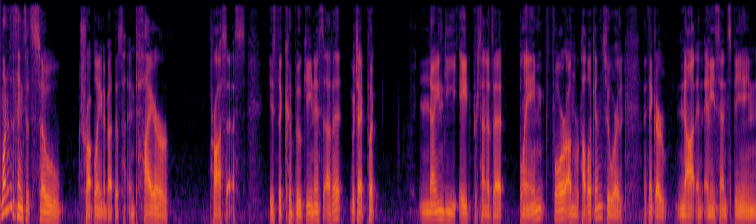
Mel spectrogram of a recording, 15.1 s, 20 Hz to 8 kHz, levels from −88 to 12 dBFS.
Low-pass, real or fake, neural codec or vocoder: 7.2 kHz; fake; codec, 16 kHz in and 24 kHz out, 2.2 kbps, FireRedTTS-2 codec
